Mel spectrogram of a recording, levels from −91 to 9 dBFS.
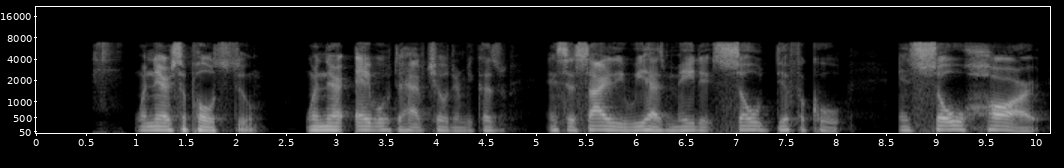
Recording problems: garbled, watery; slightly; nothing above 6.5 kHz
jangling keys; faint; at 0.5 s; peak 15 dB below the speech

